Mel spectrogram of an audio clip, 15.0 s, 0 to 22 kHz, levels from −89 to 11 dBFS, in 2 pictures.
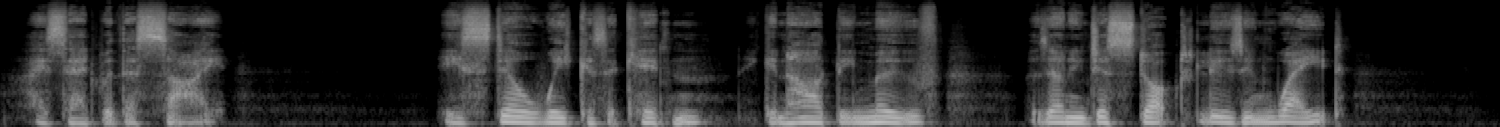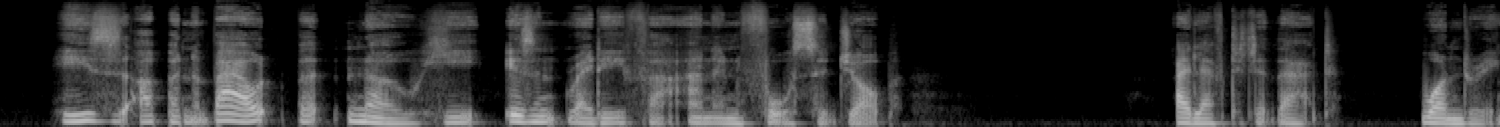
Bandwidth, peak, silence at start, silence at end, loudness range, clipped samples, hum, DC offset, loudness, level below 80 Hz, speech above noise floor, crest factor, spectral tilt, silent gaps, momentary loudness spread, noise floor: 19.5 kHz; -4 dBFS; 0.15 s; 0 s; 4 LU; under 0.1%; none; under 0.1%; -24 LUFS; -62 dBFS; 54 dB; 22 dB; -4.5 dB/octave; none; 10 LU; -78 dBFS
